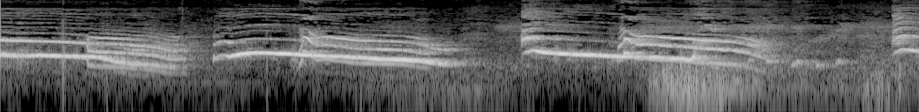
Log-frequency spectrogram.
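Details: Dog making funny sounds: long howls that slide downward, each lasting about two to three seconds, with rich overtones, repeated roughly three times with short pauses between them.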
